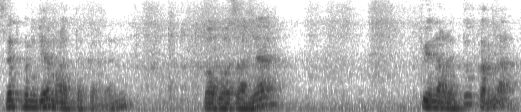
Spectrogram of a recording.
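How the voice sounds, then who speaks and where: Very mellow man with slurred r's. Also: a little high, animated, slow pace, far from the mic. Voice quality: speech impediment, slurred r sounds. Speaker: interview guest. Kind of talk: explaining a legal case in an interview. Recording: roomy echo, faint background noise.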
